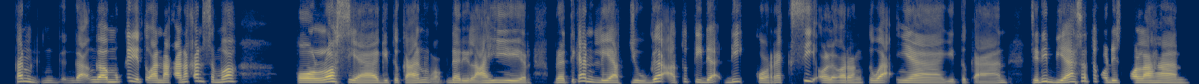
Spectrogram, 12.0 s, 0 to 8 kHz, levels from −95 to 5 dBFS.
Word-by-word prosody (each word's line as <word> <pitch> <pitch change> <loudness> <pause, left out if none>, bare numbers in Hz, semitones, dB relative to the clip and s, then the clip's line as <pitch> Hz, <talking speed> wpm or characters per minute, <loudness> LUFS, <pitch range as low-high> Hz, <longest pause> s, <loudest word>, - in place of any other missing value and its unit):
kan 270 - +2
ng 205 - -14 0.3
nggak - - 0
nggak 220 -1 +7
mungkin 225 +8 -3
itu 225 - -15
anak-anak 200 +4 +4
kan 315 -1 +1
semua 230 +5 +2 0.6
polos 195 +7 +7
ya 165 -3 +2
gitu 175 +2 -7
kan 170 +4 +1
ok 210 - -10
dari 185 -4 -1
lahir. 175 -1 0 0.3
Berarti 185 0 -4
kan 310 -2 +1
lihat 185 -3 0
juga 185 - +1
atau 255 - -8
tidak 210 -2 -2
dikoreksi 205 - -4
oleh 175 - 0
orang 165 -1 -1
tuanya 180 -4 0
gitu 150 +2 -12
kan. 145 +7 -6 0.3
Jadi 190 +8 -1
biasa 250 +10 +2
tuh 280 - -10
kalo 205 - -5
di 190 - 0
sekolahan. 175 -4 +2
190 Hz, 170 wpm, -25 LUFS, 175-220 Hz, 0.6 s, nggak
